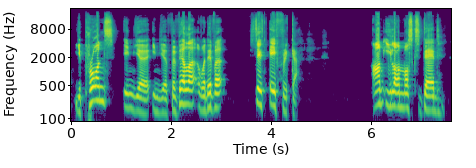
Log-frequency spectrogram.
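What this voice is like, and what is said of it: Put-on South African accent. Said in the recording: “Can you actually do a South African accent? ... You have to kind of clip off the ends of your words.”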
